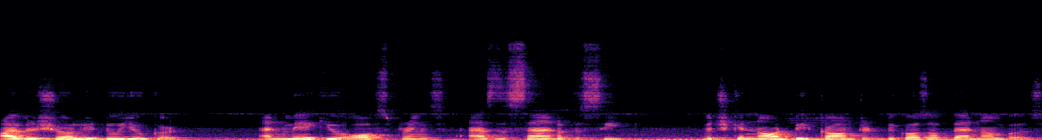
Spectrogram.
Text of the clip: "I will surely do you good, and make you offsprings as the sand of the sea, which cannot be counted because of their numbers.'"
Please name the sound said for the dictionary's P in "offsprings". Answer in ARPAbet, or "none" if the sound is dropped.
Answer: P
